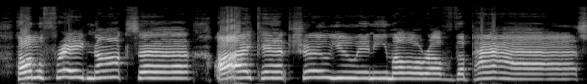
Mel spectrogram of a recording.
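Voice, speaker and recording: A woman uses a put-on character voice, high-pitched and breathy. She speaks very slowly, with hardly any pauses. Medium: read story. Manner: polite, airy.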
